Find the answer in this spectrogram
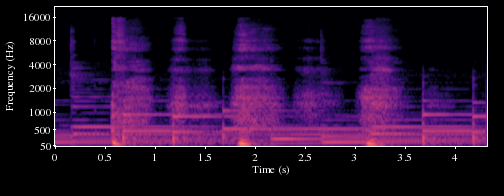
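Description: Background music with slow held notes, over which a voice actor's three heavy, gasping breaths of a panting character come about a second and a half apart.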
